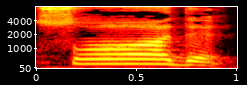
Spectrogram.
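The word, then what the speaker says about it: صاد: না এটা সদ সদ এটিও জিহবার আগা নিচের দাঁতের গোড়ায় চেপে তীক্খন আওয়াজে উচ্চারিত হবে এবং এটি আওয়াজ মোটা করে সদ সদ এটা বলার সময় আমাদের জিহবার গোড়া একটু উঁচু হয়ে ফুলে উঠবে অর্থাৎ এটি একটি মোটা হরফ বা উঁচু ধ্বনিতে উচ্চারিত হবে তো সদকে আমরা কিভাবে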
